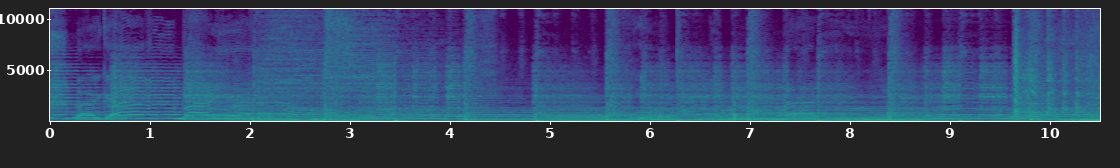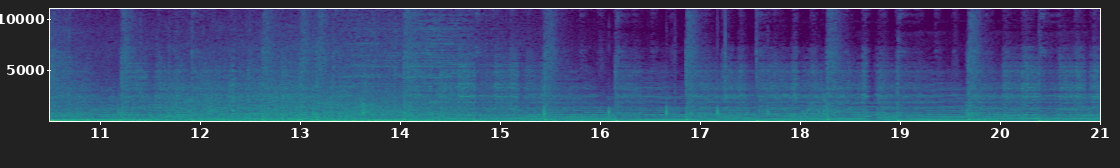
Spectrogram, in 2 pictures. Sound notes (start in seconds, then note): 3.3 rock music; 10.1 car engine humming; 15.5 footsteps clacking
